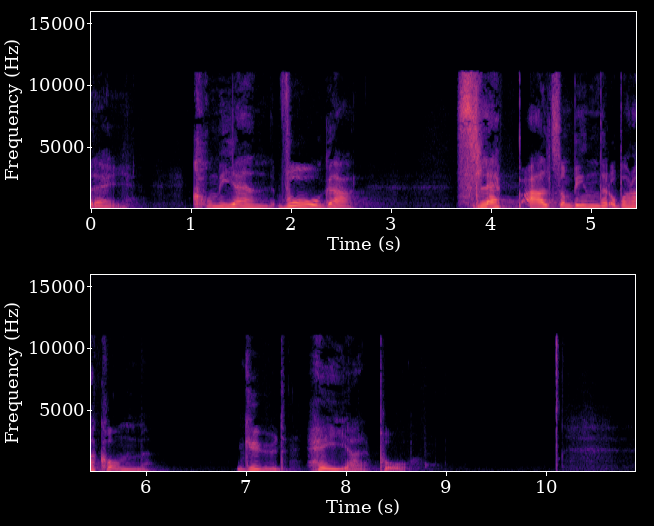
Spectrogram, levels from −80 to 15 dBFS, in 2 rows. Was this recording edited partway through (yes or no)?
no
